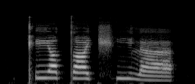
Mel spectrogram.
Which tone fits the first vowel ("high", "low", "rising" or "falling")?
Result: high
